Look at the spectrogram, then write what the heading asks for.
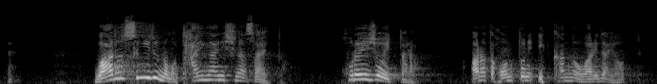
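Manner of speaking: usual speaking voice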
